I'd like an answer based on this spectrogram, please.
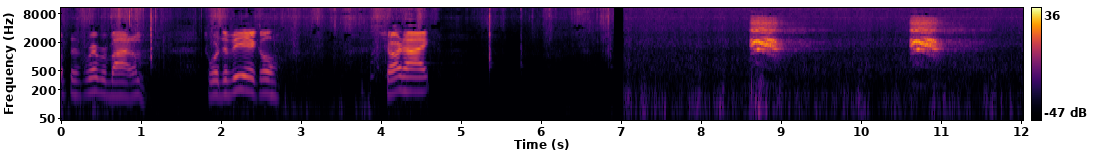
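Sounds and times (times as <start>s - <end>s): bird harsh calls: 10.6s - 11.5s.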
